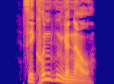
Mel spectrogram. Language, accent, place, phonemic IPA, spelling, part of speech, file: German, Germany, Berlin, /zeˈkʊndn̩ɡəˌnaʊ̯/, sekundengenau, adjective, De-sekundengenau.ogg
- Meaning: accurate to the second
